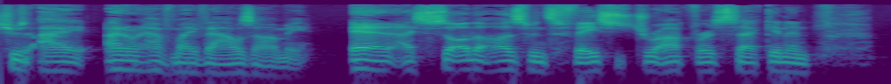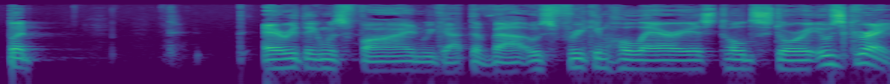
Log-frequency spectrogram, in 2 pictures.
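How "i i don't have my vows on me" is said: soft, hushed half-whisper under the breath. Retelling a moment during the vows: imitating someone half-whispering. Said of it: "she's whispering".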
